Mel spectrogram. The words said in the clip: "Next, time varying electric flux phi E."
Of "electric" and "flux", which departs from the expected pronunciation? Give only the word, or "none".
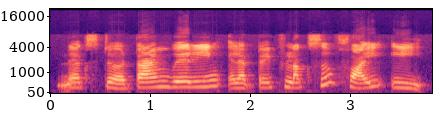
none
